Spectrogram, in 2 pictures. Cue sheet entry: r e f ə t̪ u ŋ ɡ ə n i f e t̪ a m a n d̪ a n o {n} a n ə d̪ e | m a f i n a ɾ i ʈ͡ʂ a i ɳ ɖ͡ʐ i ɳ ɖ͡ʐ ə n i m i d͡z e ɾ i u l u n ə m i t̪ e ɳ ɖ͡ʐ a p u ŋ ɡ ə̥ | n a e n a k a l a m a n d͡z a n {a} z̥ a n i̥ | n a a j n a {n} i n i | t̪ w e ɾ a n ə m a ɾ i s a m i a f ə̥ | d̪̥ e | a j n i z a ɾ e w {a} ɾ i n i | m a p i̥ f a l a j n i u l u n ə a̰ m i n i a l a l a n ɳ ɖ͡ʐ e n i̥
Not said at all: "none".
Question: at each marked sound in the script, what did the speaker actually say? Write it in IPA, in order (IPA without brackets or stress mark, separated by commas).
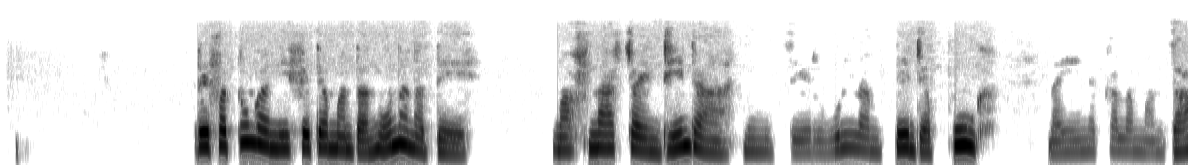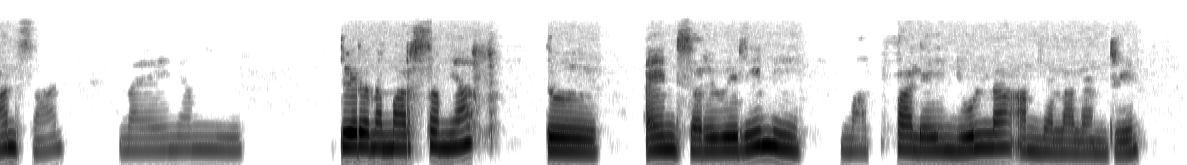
n, i, m, e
